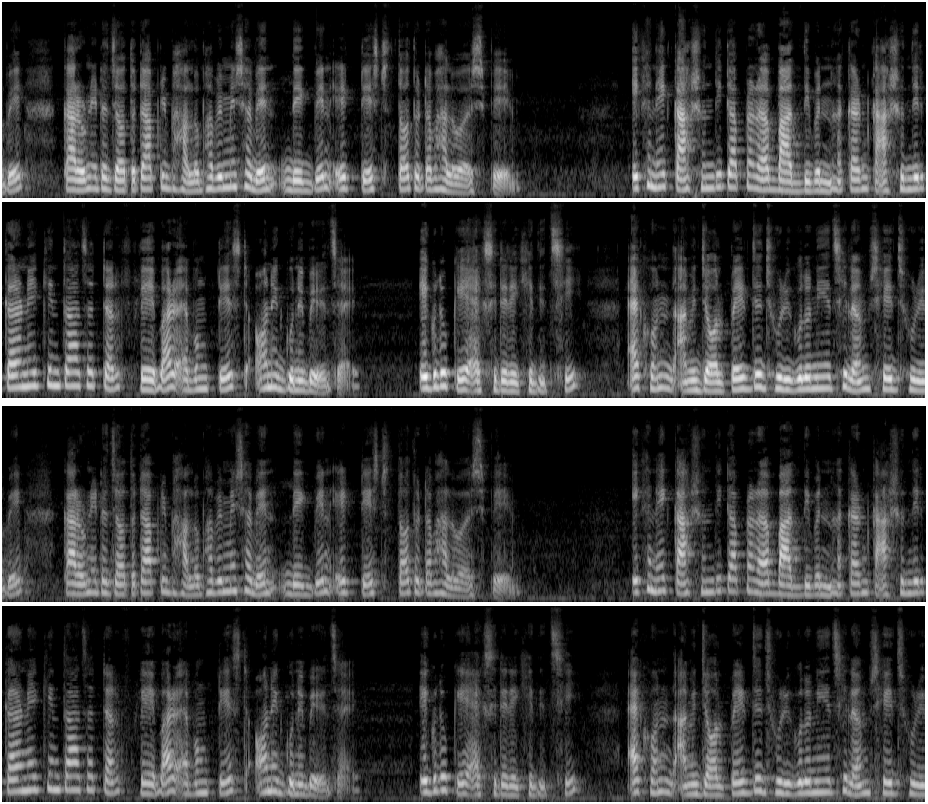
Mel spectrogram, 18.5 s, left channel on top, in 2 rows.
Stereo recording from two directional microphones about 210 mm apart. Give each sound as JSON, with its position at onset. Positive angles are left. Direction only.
{"t": 0.0, "sound": "a woman's voice", "side_deg": 15}
{"t": 6.2, "sound": "a woman's voice", "side_deg": 20}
